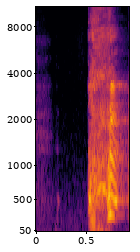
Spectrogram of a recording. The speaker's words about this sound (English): was that real? A what? Cough.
